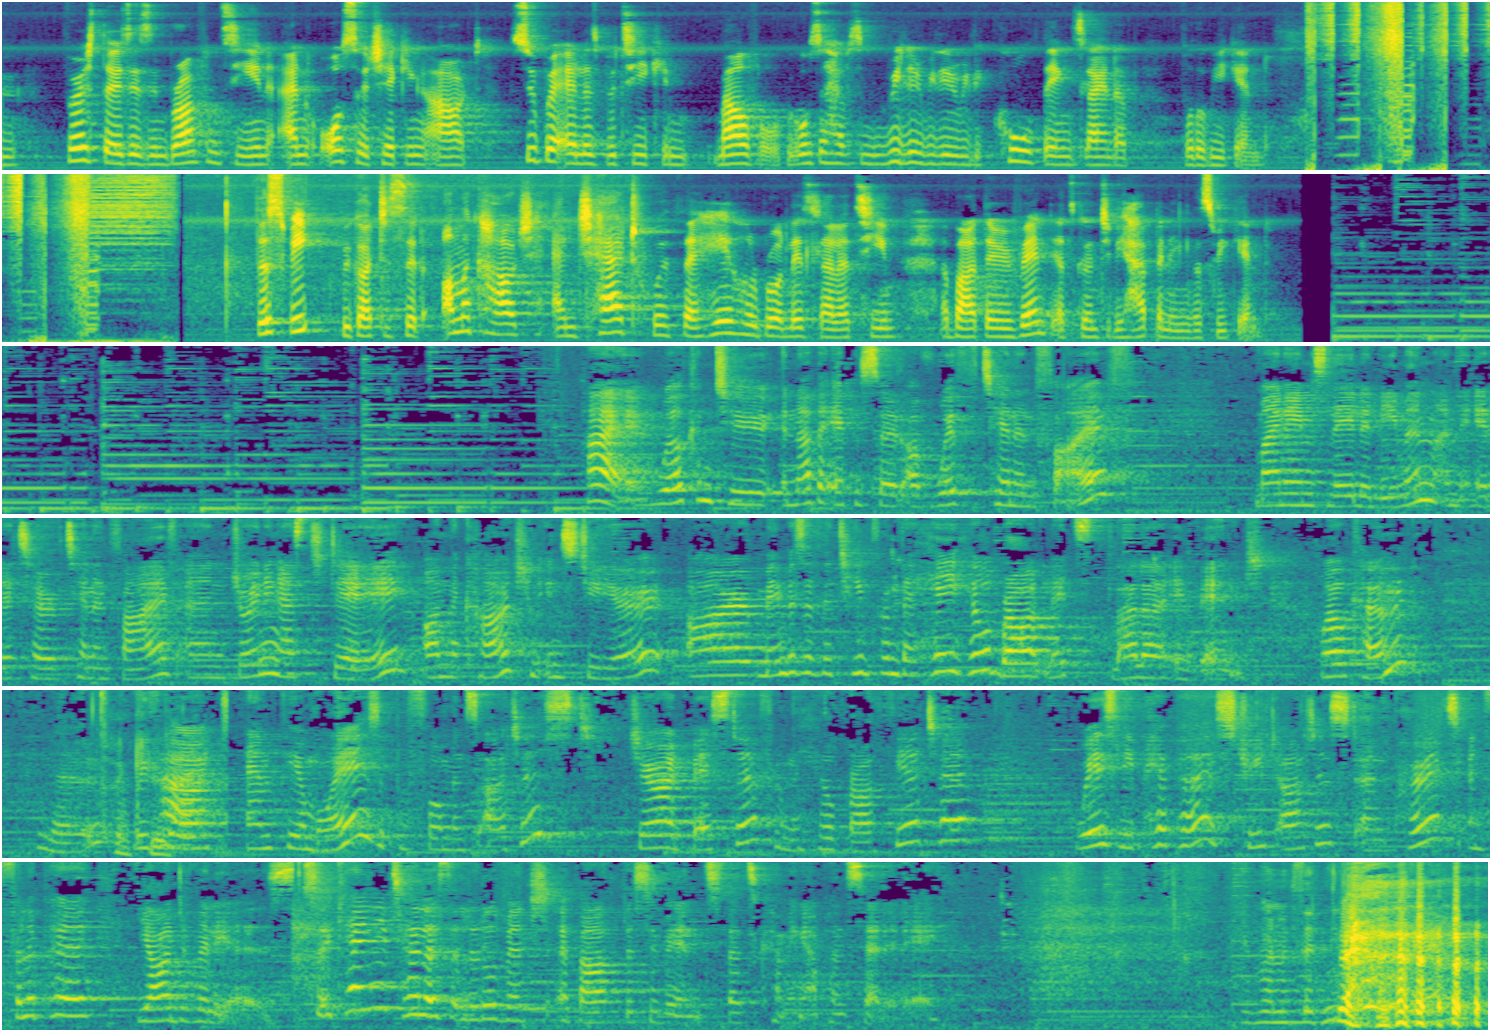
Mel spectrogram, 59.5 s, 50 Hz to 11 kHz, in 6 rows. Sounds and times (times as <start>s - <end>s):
Music: 0.0s - 59.5s.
